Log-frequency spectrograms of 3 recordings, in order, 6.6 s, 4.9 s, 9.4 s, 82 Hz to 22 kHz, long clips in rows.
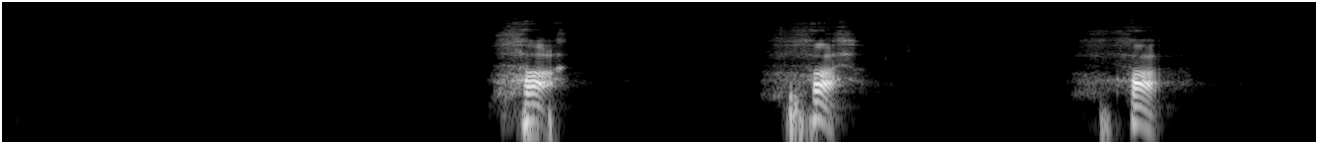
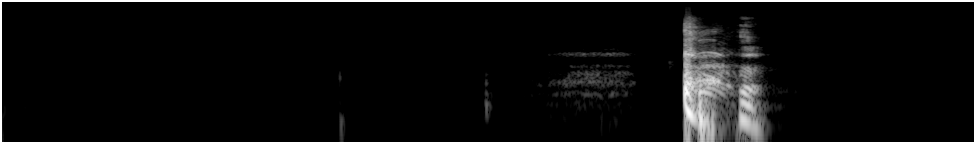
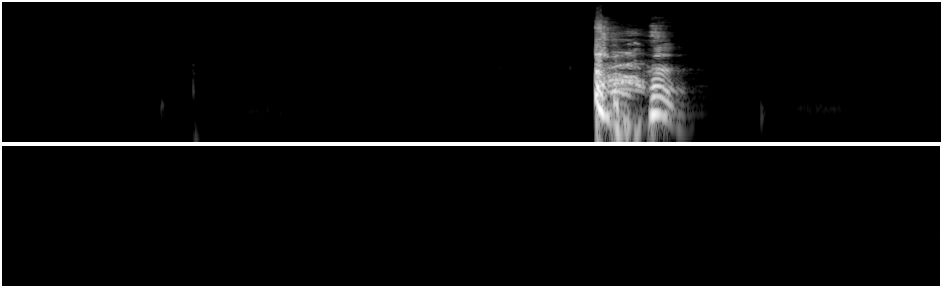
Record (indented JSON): {
  "exhalation_length": "6.6 s",
  "exhalation_amplitude": 28214,
  "exhalation_signal_mean_std_ratio": 0.22,
  "cough_length": "4.9 s",
  "cough_amplitude": 32768,
  "cough_signal_mean_std_ratio": 0.16,
  "three_cough_length": "9.4 s",
  "three_cough_amplitude": 32768,
  "three_cough_signal_mean_std_ratio": 0.13,
  "survey_phase": "beta (2021-08-13 to 2022-03-07)",
  "age": "45-64",
  "gender": "Male",
  "wearing_mask": "No",
  "symptom_none": true,
  "smoker_status": "Never smoked",
  "respiratory_condition_asthma": false,
  "respiratory_condition_other": false,
  "recruitment_source": "REACT",
  "submission_delay": "1 day",
  "covid_test_result": "Negative",
  "covid_test_method": "RT-qPCR"
}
